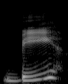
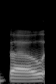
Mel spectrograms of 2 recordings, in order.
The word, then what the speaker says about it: bow: One common pronunciation and meaning would be bow, and that could mean bow as in a hair bow. It could mean bow as in a bow and arrow. It could also be pronounced bow, as in bowing over. It could also be the bow of a ship.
